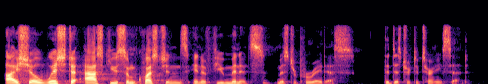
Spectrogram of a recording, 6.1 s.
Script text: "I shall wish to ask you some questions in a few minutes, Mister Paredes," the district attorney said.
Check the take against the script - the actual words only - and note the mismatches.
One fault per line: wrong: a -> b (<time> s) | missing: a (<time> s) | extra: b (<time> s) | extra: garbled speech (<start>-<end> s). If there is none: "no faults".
no faults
